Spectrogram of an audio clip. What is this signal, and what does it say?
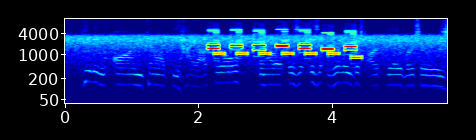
Multi-frequency trunk signalling (R2, with the far end's replies), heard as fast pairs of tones, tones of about 170 ms, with speech in English. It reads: 8970814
